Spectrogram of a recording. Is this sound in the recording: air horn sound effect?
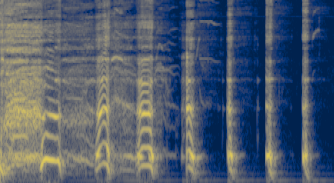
no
